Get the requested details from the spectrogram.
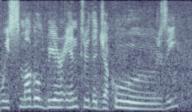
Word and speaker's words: Jacuzzi: Ah, now in the jacuzzi. That's how it's pronounced here. Jacuzzi.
